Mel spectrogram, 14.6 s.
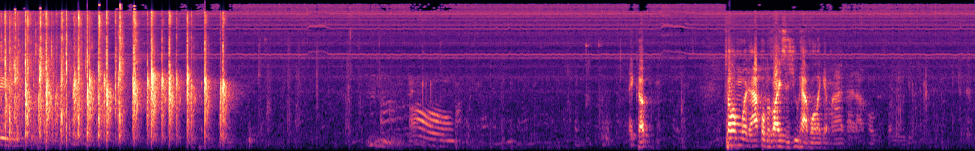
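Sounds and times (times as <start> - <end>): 
audience clapping for a boy called on stage at a presentation: 0.0 - 3.7
speech: 9.6 - 9.8, 10.9 - 12.8.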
